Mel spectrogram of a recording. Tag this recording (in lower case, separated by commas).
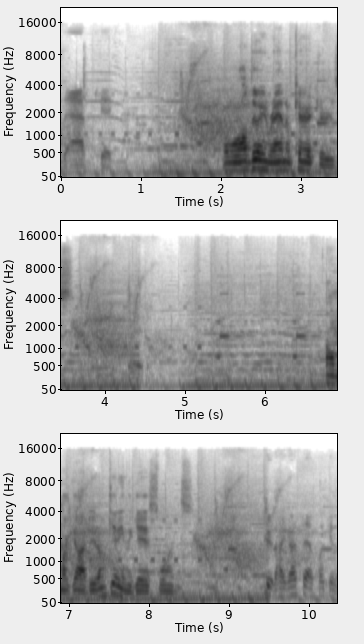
speech, music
